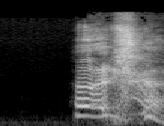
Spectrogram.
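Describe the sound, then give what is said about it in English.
A single loud sneeze bursts out abruptly after half a second of near silence, a forceful, breathy blast that stays strong to the end. “I have to sneeze.”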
